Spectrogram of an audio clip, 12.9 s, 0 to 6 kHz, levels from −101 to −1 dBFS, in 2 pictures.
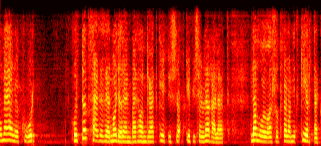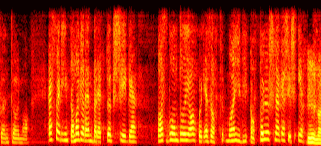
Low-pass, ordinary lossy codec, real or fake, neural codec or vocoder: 5.4 kHz; Opus, 64 kbps; fake; codec, 32 kHz, 1.9 kbps, SNAC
